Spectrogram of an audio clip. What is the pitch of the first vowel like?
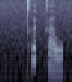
high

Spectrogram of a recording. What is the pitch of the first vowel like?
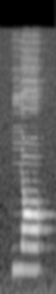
high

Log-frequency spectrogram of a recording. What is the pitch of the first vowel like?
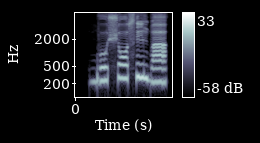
low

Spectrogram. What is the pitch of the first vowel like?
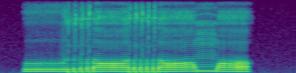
low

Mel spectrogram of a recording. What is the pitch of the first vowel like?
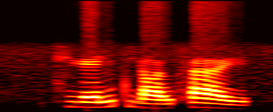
rising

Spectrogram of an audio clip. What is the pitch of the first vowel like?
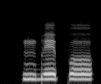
high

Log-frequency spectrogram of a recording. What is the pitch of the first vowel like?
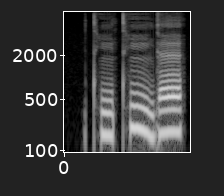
low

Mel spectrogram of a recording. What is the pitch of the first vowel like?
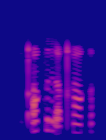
high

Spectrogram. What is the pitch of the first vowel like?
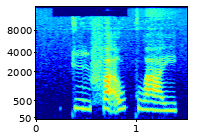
low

